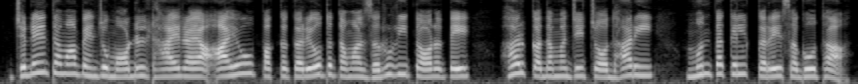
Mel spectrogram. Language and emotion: Sindhi, neutral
